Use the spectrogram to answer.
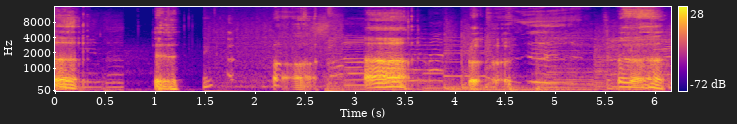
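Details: Compilation of loud, throaty burps of varying length from a woman's live streams, with background music.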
